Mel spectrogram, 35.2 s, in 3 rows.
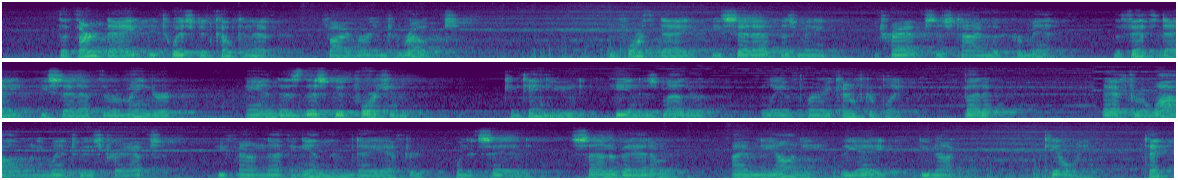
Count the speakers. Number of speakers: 1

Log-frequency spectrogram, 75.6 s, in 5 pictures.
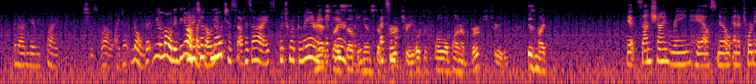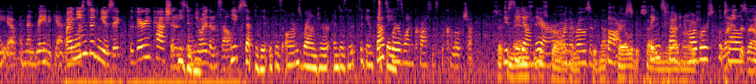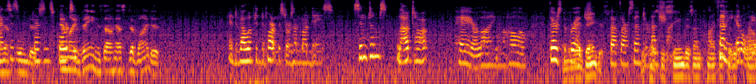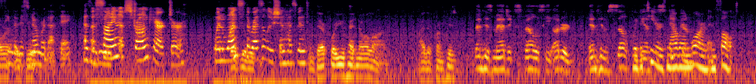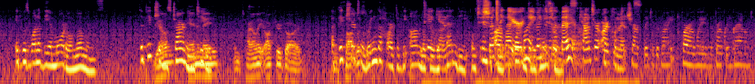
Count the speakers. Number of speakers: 9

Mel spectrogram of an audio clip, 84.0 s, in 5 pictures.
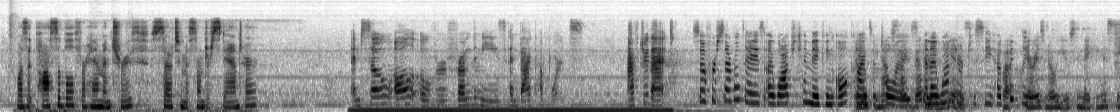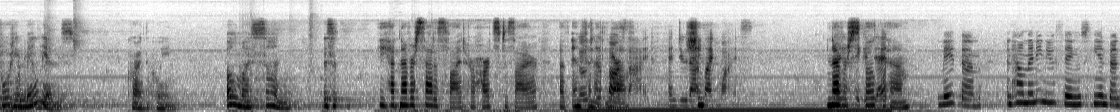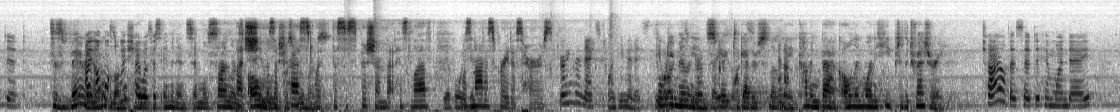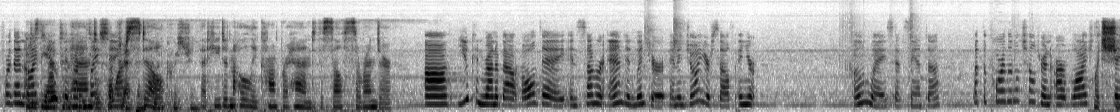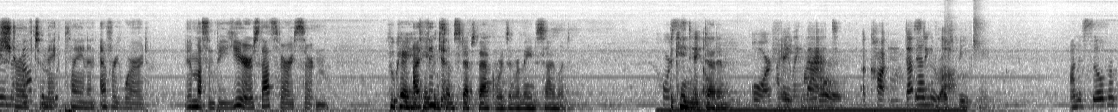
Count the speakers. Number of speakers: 5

